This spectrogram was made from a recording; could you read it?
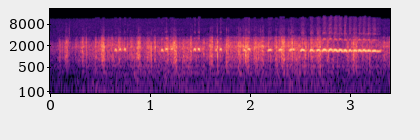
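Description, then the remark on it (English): An 1889 recording of an Indian shama bird, the first recording of a bird, made by eight-year-old Ludwig Koch of Frankfurt: a few faint, thin whistled notes, short at first and then one longer held note, buried under a thick wash of hiss and crackle that grows louder throughout. “The first recording of a bird. In fact, an Indian Sharma bird, made in 1889 by an 8-year-old boy from Frankfurt called Ludwig Koch.”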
